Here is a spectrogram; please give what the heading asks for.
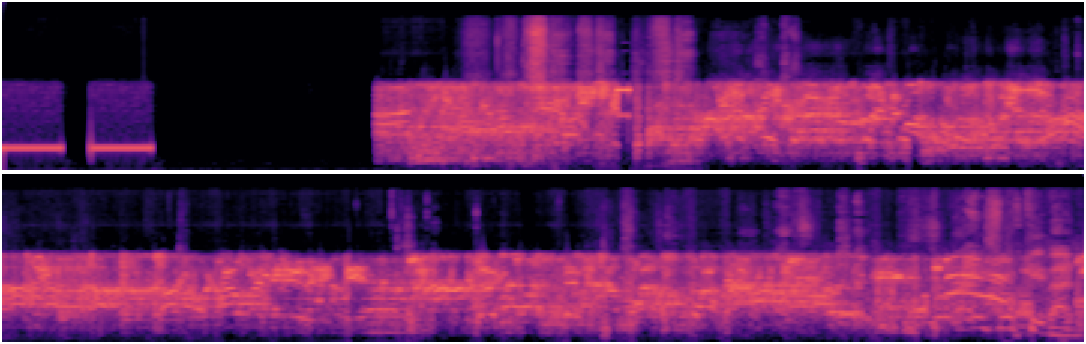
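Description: A phone rings twice, then after a short pause a call connects and a song plays steadily over the tinny, narrow-band line, with background noise mixed in.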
